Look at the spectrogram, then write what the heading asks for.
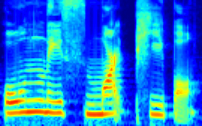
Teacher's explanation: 오우까지 굉장히 또렷하게 어우 입술 우까지 내밀어 주시고요. N과 l은 다 또렷하게 발음해 주셔야 돼요.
